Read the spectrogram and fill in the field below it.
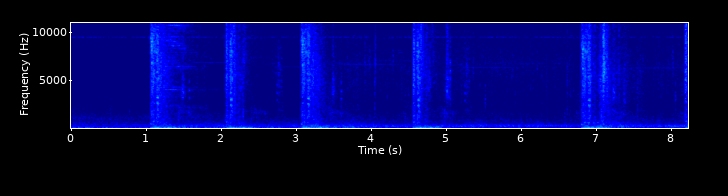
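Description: Bowstrings snap as arrows are loosed in quick bursts.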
